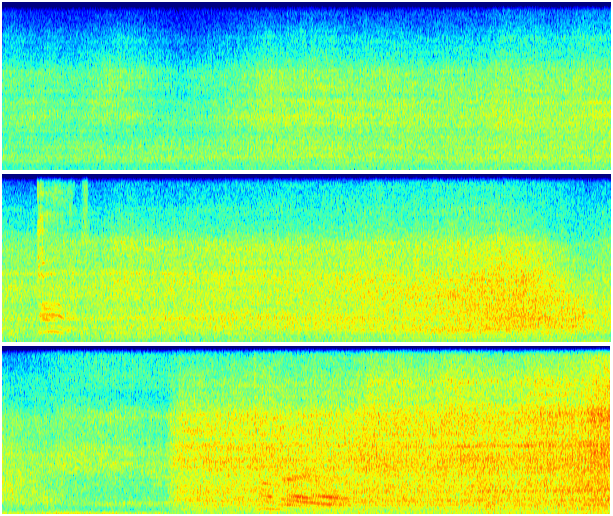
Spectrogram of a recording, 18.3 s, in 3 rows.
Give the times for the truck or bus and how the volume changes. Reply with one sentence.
You can hear the truck or bus from 0.0 to 18.2 s, getting louder.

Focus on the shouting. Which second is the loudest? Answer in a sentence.
The volume of the shouting peaks at 15 seconds.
